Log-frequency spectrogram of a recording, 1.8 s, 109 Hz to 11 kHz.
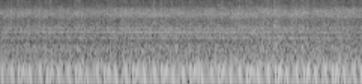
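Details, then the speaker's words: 1990 Ford F250 V8: steady low idle with a slightly uneven, lumpy pulse underneath; rough idle, cause unclear. "I'm not sure if you can see that in the camera, but it does run a little rough."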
